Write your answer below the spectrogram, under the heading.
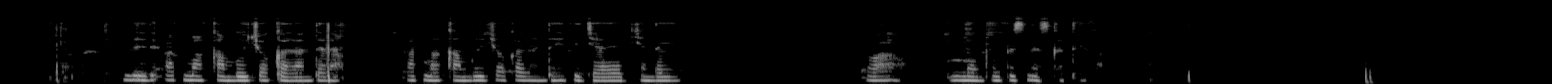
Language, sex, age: Wolof, female, 18-24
